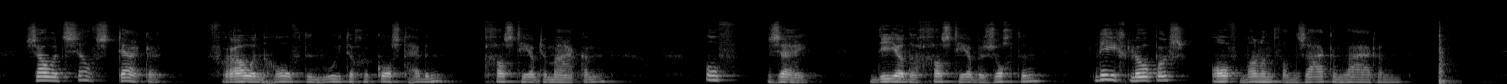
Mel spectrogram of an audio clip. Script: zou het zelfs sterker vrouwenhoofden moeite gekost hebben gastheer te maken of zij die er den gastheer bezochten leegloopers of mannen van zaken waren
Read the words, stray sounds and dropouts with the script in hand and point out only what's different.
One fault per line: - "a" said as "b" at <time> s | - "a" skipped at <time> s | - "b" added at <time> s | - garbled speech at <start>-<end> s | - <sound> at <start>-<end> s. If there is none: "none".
- thud at 14.4-14.6 s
